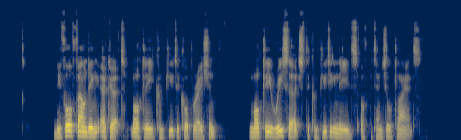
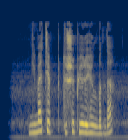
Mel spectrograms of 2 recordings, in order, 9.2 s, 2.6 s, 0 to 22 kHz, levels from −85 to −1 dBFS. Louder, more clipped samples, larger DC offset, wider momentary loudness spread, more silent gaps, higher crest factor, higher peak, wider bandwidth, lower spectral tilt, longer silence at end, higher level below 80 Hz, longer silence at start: about the same, -21 LUFS vs -19 LUFS; neither; neither; about the same, 14 LU vs 12 LU; first, 4.87-4.91 s vs none; about the same, 20 dB vs 16 dB; about the same, -2 dBFS vs -4 dBFS; first, 15 kHz vs 11.5 kHz; first, -5.5 dB/octave vs -2 dB/octave; first, 0.85 s vs 0.3 s; about the same, -66 dBFS vs -66 dBFS; about the same, 0.45 s vs 0.55 s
